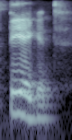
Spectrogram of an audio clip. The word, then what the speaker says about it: Birgit: Is it Birgit? It's Baget, but Birgit is a good try.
